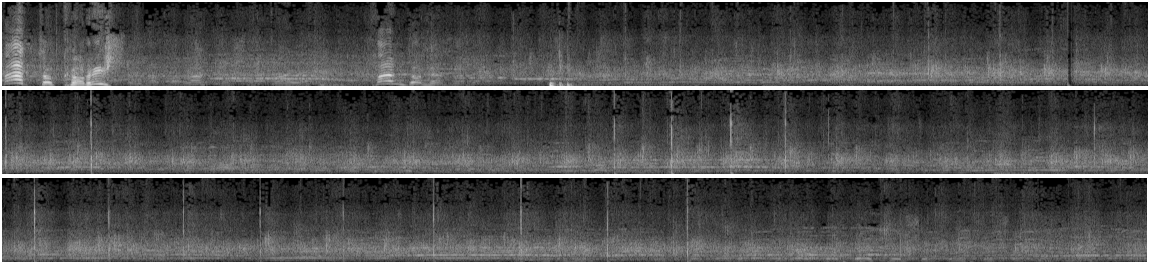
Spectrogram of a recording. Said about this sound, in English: But right now, just do a little shouting for me, will you? Because I feel the presence of God, the power of God in this place.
